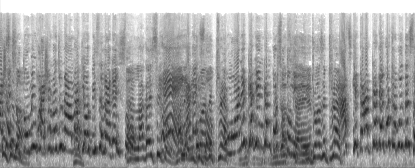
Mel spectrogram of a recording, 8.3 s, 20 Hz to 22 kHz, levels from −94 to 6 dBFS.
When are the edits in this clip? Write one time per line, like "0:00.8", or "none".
none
